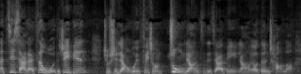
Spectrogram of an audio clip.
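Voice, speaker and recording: This woman speaks at a very fast pace in a high voice. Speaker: event host. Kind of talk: live-stream hosting. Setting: outdoor tent on the Great Wall. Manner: lively, teasing. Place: studio. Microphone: lapel.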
